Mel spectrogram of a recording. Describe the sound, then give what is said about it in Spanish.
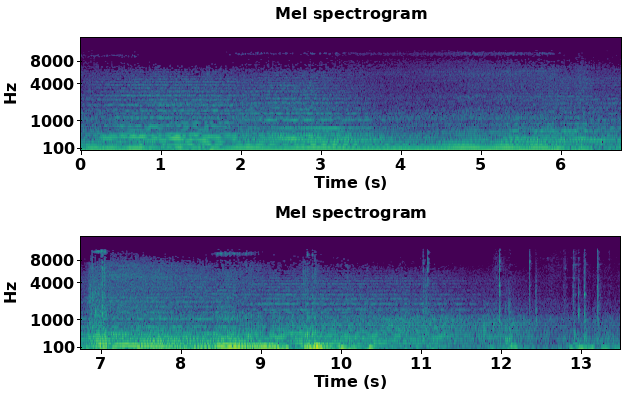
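A red Ferrari convertible engine on the street holds a steady, low, humming idle for about six seconds, then revs louder with wavering pitch before easing off toward the end. “En la calle conduciendo el flamante Ferrari rojo descapotable.”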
